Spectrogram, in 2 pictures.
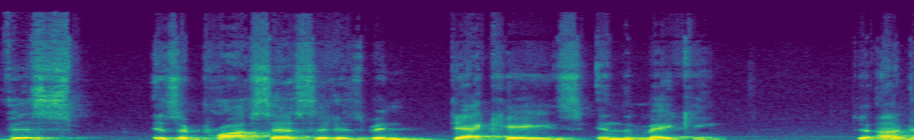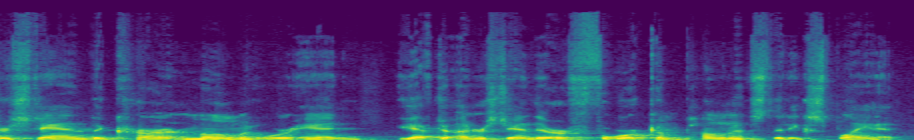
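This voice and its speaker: A man with an American accent giving measured, structured answers as an expert guest in a news interview. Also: on the low side, a little mellow. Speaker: expert guest, former aviation official.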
